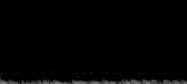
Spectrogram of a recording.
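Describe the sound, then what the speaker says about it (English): Soft, rapid keystrokes on a computer keyboard patter in an irregular rhythm, faint and close, with low background hum and no talking. "That noise you hear is me typing on my keyboard."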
